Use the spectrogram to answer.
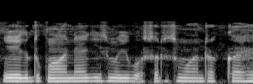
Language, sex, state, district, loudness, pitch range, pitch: Hindi, male, Uttar Pradesh, Shamli, -16 LUFS, 145-150 Hz, 150 Hz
